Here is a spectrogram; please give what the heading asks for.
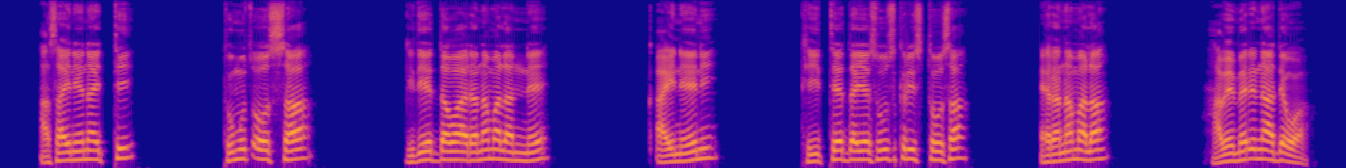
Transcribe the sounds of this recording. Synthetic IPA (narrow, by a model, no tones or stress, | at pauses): ʔɐ̰sɐjneːnɐɪt̪ːɪ | t̪ʊmʊt͡sʼo̞ːsːaː | ɡɪd̪e̞ːd̪ːɐwaːɛɾɐnɐmɐlɐnːɛ | kʼɐjne̞ːnɪ | kiːt̪ːe̞ːd̪ːɐjɛs̬uːs̬kɪɾɪst̪ːo̞ːsɐ | ɛɾɐnɐmɐlɐ | hɐ̰wɛmɛɾɪnaːd̪ɛʔʊwa̰ː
